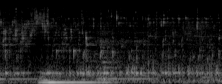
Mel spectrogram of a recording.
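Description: Wine trickling and dripping into glassware as it is poured and drawn off for blending, with a short low hum about half a second in.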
